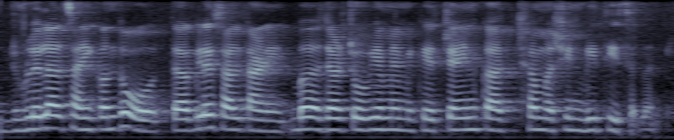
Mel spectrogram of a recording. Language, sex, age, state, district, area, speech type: Sindhi, female, 45-60, Gujarat, Surat, urban, spontaneous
